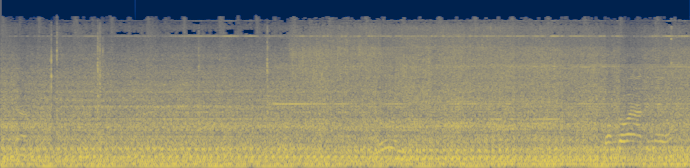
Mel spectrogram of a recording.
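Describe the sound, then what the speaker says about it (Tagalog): A factory machine is preheating, giving a loud, continuous low hum with a steady mechanical drone. It runs unchanged throughout, with faint intermittent voices under it. "Ipipreheat lang natin yung makina."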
